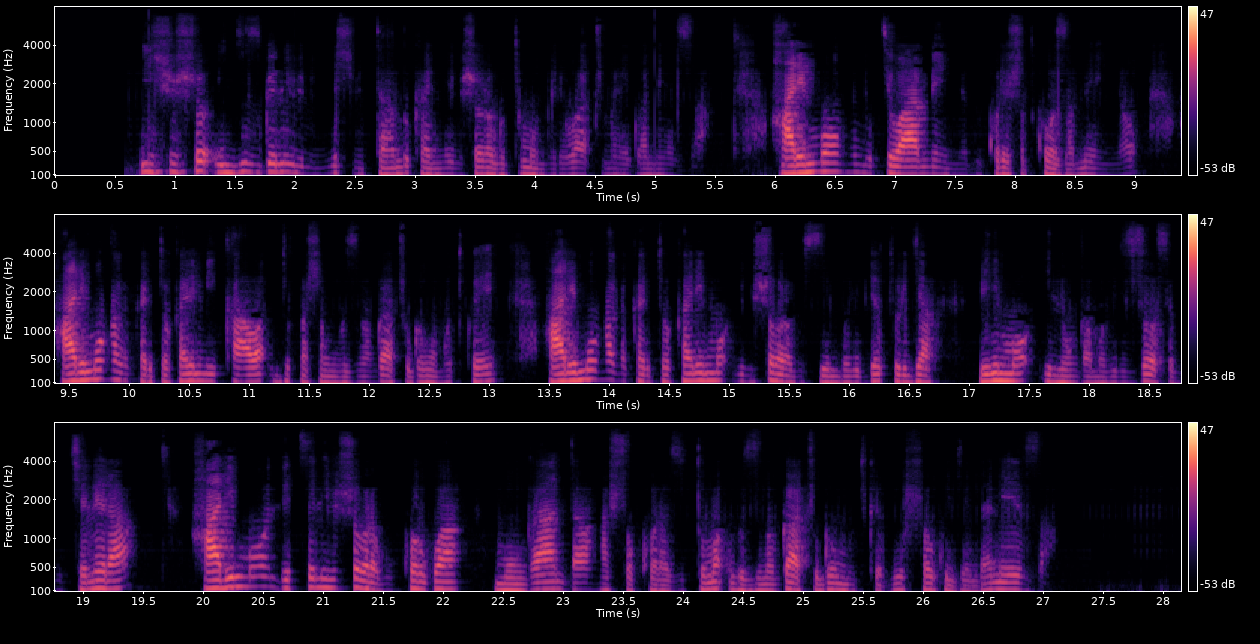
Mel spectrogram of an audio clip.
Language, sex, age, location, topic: Kinyarwanda, male, 25-35, Kigali, health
